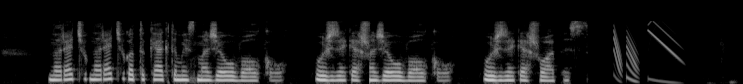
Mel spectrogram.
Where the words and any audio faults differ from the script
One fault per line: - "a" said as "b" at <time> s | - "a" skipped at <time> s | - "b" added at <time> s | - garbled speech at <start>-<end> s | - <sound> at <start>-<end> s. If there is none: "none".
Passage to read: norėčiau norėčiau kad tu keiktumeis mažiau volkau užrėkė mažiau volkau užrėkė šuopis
- chirp at 6.1-6.9 s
